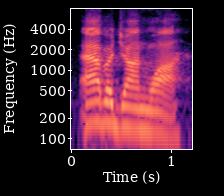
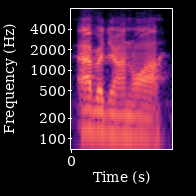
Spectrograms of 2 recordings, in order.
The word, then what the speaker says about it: Auberjonois: Roxod says pronounce his last name Auberjonois. Auberjonois.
